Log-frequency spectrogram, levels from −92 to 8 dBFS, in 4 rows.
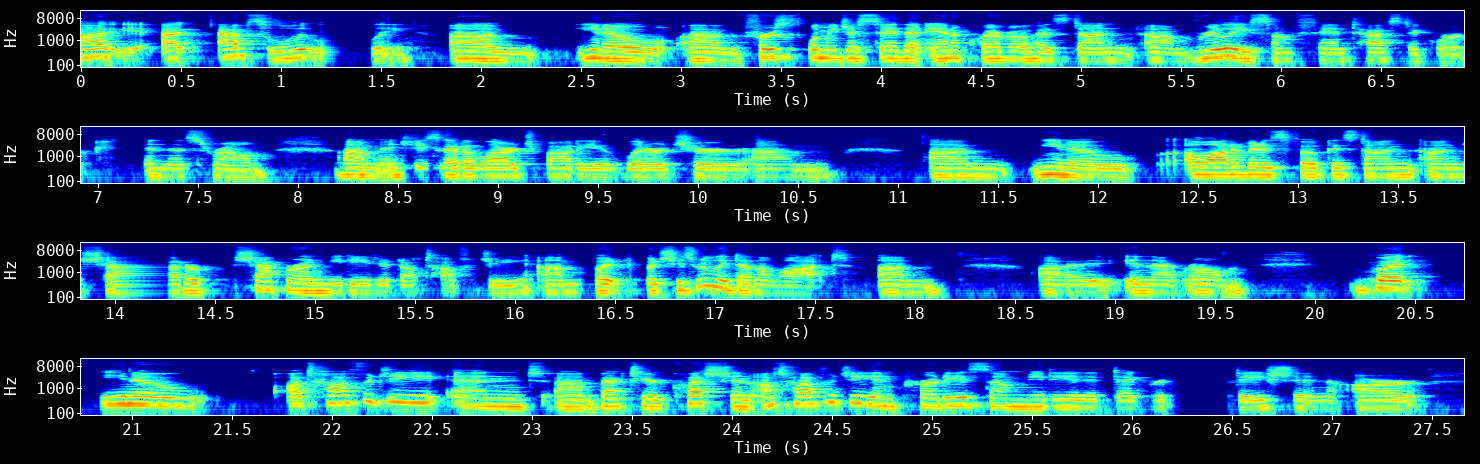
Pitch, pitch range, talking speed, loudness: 170 Hz, 160-200 Hz, 165 wpm, -25 LUFS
